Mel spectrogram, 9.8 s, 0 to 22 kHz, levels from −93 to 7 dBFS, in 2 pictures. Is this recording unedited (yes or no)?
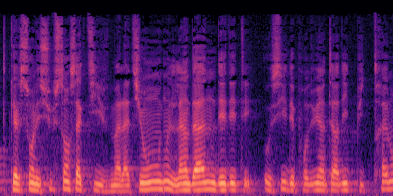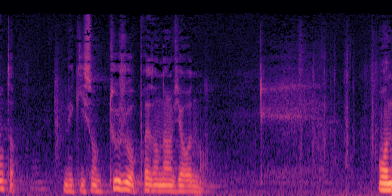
no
